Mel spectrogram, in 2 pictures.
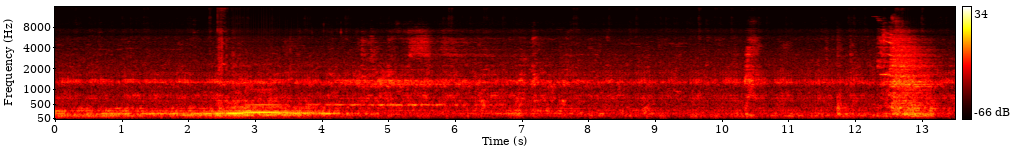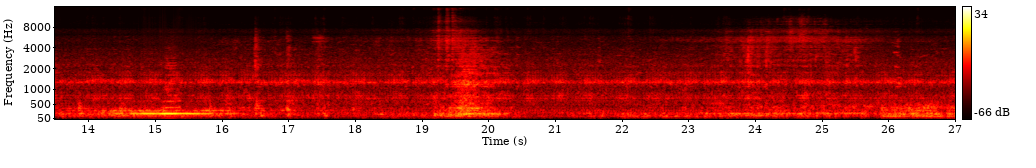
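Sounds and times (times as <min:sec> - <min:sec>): low drone: 0:00.0 - 0:09.2, 0:12.5 - 0:17.6, 0:22.6 - 0:27.0
noise swells: 0:00.0 - 0:11.4, 0:21.4 - 0:27.0.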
